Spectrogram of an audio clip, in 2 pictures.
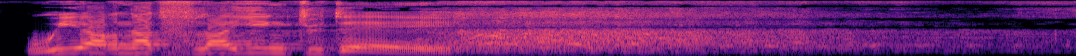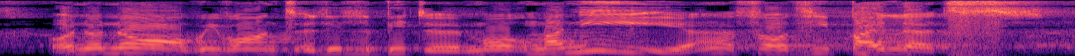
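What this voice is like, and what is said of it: Put-on European country accent. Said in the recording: “maybe by the accent, you might find out”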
